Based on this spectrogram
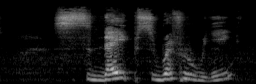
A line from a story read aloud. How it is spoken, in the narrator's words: he spluttered through a mouthful of mud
